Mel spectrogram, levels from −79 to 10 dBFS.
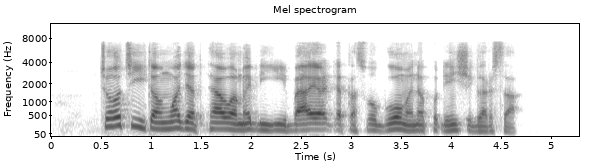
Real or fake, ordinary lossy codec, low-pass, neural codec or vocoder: fake; none; 7.2 kHz; codec, 16 kHz, 0.8 kbps, ZipCodec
